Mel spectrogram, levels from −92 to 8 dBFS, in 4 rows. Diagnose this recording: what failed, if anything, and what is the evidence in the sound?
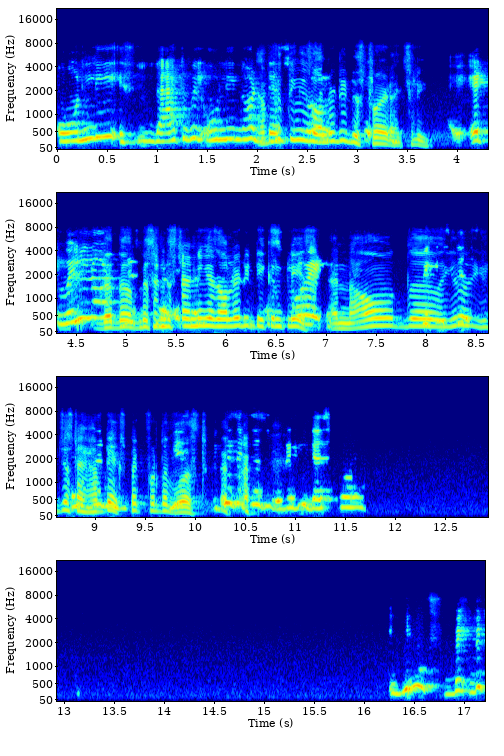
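Speech suppressed in double talk, at the call-processing stage: the level sinks by about 20 dB at 2.24–3.47 s, 7.94–9.24 s and 9.73–10.85 s, about 10 dB at 3.90–3.99 s, and about 30 dB at 4.97–7.14 s. The likely cause is the echo canceller ducking near-end sound while the far end also talked. Unlike packet loss, the dips last long.

Echo leak, also in call processing: a faint copy trails the sound by 180 ms at 3.48–3.91 s (about 35 dB down), 4.48–4.59 s (about 25 dB down) and 10.59–10.64 s (about 30 dB down). Residual loudspeaker pickup likely escaped cancellation. The fixed delay distinguishes it from room reverberation.

Lost packet rebuilt from error correction, at the network stage: at 5.87–5.89 s and 8.75–8.77 s, one 20 ms stretch each sounds briefly rougher and noisier, with no gap. The Opus decoder played the low-bitrate copy carried in the following packet. 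That gapless, grainy texture sets it apart from concealment or a dropout.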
